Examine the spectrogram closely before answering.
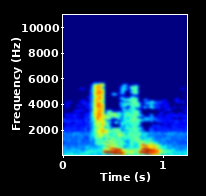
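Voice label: "致富", Mandarin Chinese; hsk; chinese-flashcards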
